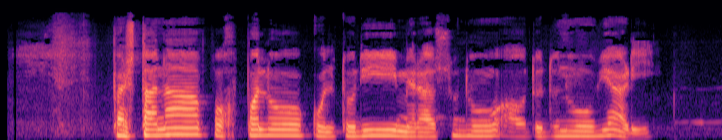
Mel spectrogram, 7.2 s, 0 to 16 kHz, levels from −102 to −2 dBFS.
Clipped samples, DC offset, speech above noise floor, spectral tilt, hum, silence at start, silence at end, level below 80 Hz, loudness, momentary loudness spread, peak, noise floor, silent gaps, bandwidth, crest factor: under 0.1%; under 0.1%; 33 dB; -6 dB/octave; none; 0.35 s; 0.75 s; -68 dBFS; -24 LUFS; 14 LU; -2 dBFS; -56 dBFS; none; 10 kHz; 22 dB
